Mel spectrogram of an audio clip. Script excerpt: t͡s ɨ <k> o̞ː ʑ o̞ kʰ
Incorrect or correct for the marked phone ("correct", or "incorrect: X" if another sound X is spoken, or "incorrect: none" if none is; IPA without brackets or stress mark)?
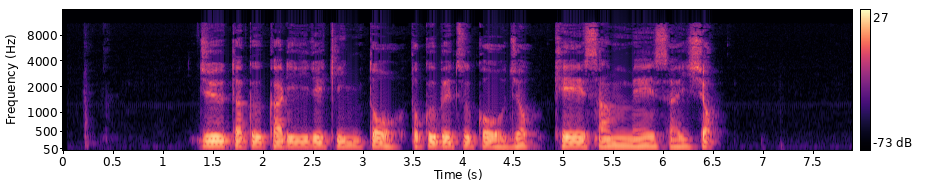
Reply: correct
